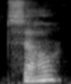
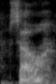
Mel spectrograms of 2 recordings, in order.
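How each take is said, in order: First: Put-on higher, questioning young voice; uneasy boy. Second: Low, soft and final; menacing old man. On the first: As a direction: ask it up high, backing off. Boy steps back, questioning. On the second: Acted. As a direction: drop it low, a quiet threat. Old man answers, drawing dagger.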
